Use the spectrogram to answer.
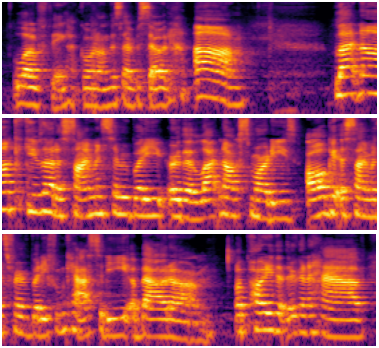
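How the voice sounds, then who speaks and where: A young woman with a medium-pitched, sharp-toned voice chats about a TV episode she's recapping, recorded in a room with echo. Her talk is bubbly and meandering, peppered with fillers and false starts.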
